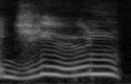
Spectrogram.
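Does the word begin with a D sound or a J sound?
J sound. The word begins with a J-like sound. "British people pronounce the D as a J"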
